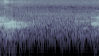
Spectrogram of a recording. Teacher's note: Pangkal lidah sekali datangnya huruf qaf.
